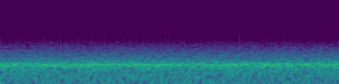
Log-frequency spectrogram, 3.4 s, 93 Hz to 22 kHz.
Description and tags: Submarine travel
Created with Music Forge Project Library
Exported from FL Studio 11 (Fruity Edition)
Library:
Patcher>Event>Submarine>Travel>Simple
Simple, Event, MFP, Travel, Submarine, Music-Forge-Project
